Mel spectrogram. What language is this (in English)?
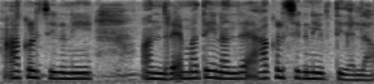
Kannada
